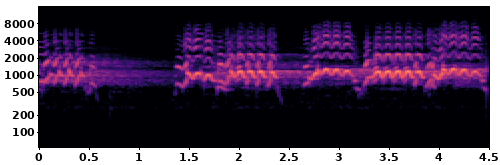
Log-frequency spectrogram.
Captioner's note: ducks chirping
